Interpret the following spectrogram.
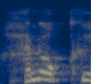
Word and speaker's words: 하노크: 공원이라는 뜻을 가진 어 하노크 있습니다네 원래 히브리어 어 발음은 하노크 그요 영어에서는 녹 이렇게 하고 한글는 에녹 합니다 원래는 하노라고 발음해야 올바른 이름의 발음이 되겠습니다 그다음에 여기도 할라크 우리가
